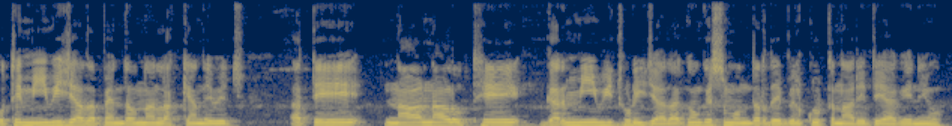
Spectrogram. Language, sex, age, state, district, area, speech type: Punjabi, male, 18-30, Punjab, Mansa, rural, spontaneous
